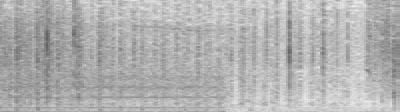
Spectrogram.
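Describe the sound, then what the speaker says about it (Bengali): Pigeons nesting in the moss-covered, salt-damaged brick walls of an old ruined house flap and coo overhead, a close burst of wing flutter and cooing that cuts off abruptly. "শ্যাওলা ধরা নোনা ইটের দেওয়ালে ফাঁক করে বাস করা পায়রা হঠাৎ করে মাথার উপর দিয়ে উড়ে"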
